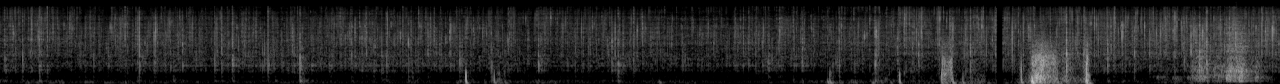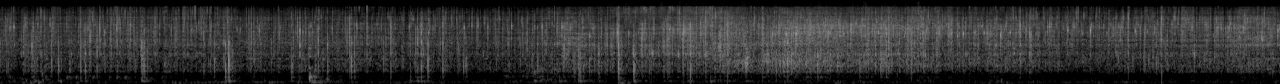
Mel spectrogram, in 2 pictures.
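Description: Vanjaram fish fries hotel-style in a pan with a continuous soft sizzle, faint and steady, briefly disturbed by a few scraping stirs near the middle.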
